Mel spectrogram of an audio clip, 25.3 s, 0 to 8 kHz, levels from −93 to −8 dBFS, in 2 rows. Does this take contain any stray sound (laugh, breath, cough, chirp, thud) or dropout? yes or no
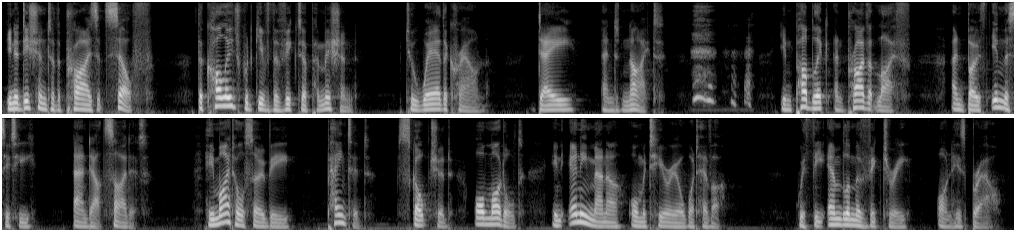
yes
